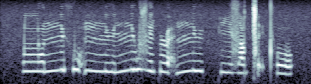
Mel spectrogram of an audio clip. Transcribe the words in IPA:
lː o˨ nː y˦ θ w o̰˦ nː yː˨ nː y˦ w z ẽ˨ k ɹ æ̰˨ nː yː˦˨ kː iː˨ z ɑ˨ ǀ ḛ˨ tʰ o˨

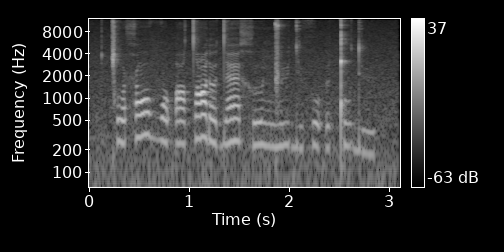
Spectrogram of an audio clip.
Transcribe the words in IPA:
ǀ o ħ ɔ v ɔ ʔ ɔ tˤ u ɾ œ d æ x ɵ ŋ͡ǁ y d y f o ʔ ø ǃ u d y

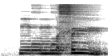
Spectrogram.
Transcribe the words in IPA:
ŋ u m u ħ y

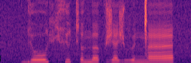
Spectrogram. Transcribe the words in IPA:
ɡʲ oː ç xʲ o cʰ ə ŋ ɜ θ ʒ æ ʒ v ø ŋ͡ǀ æ

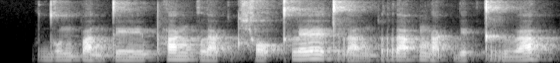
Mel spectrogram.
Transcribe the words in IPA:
d o˦˥ n p a˨˩ n t eː˧ pʰ a˥˩ ŋ k l a˨˩ k̚ t͡ɕʰ ɔ˨˩ ʔ kʰ l ɛː˥˩ t r a˩˦ n p r a˦˥ ʔ ŋ a˨˩ k̚ l e˦˥ k̚ t r ɯ˦˥ a̯

